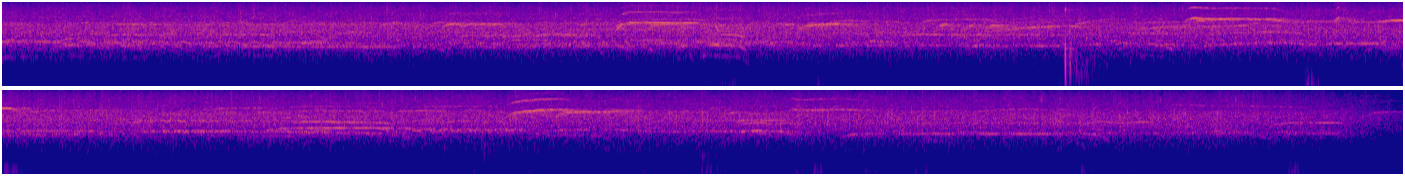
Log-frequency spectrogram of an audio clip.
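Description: Concert hall audience applauding steadily, with scattered voices and calls from the crowd over the clapping and a single sharp knock about ten seconds in; the applause fades out at the very end.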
